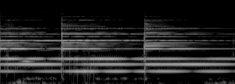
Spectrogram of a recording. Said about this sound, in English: When Boys Camp imported this bell from a 1900 schoolhouse, it was a big deal. Finally, we had a bell that could compete across camp.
